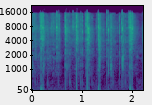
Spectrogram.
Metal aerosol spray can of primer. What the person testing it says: As you can see it here, there's nothing. There's no sound making.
